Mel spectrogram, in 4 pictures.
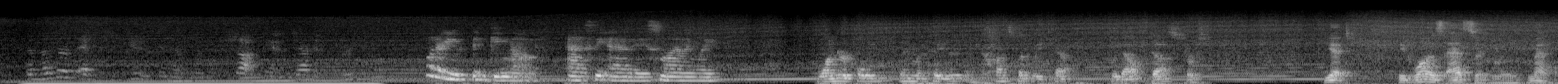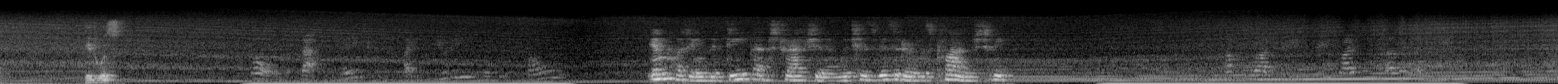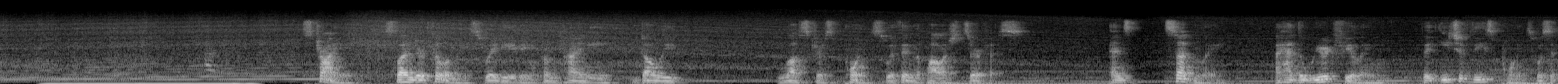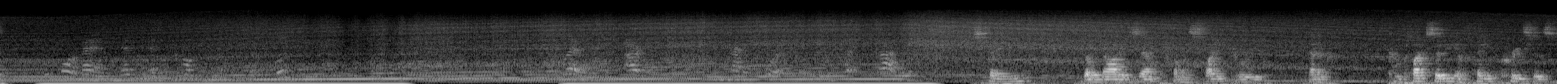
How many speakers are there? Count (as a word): four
